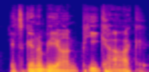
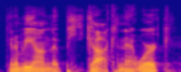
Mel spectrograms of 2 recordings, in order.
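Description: First: The stress falls on the first syllable, pea. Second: The stress falls on the second syllable, cock.

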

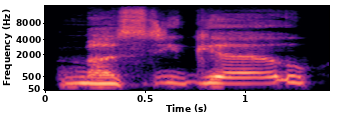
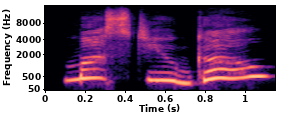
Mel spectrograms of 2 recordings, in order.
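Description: First: The voice is raspy like a smoker's. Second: The voice is high-pitched and young sounding.

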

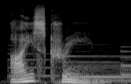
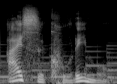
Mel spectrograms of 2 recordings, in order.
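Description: First: Cream is said as a single syllable. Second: Cream is broken into several syllables with added vowels. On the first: The speaker calls it right. "正确的念法是ice cream" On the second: The speaker calls it wrong. "我以前学过叫做ice 苦力姆"

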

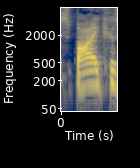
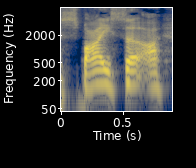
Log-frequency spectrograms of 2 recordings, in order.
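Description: First: The middle consonant sounds like a k. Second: The middle consonant sounds like an s. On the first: "Some say Spiker" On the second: "some say Spicer"

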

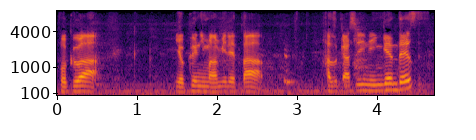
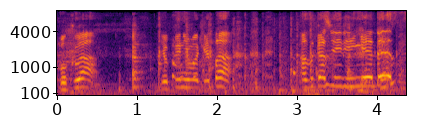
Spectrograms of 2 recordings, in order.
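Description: First: It is said in a quiet voice. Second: It is said in a loud voice.

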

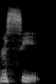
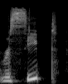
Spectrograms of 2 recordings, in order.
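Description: First: The p sound is silent. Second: The p sound is pronounced. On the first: The speaker calls it right. "The P is silent in receipt" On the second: The speaker calls it wrong. "I called it receipt"

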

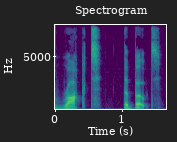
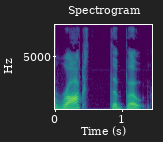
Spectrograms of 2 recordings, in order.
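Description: First: Said slowly with a clear T sound in rocked. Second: Said quickly with the T blended into the. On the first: "If I read that slowly, you hear that T sound" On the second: "When I read it quickly... You can barely hear that ED ending"

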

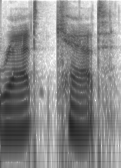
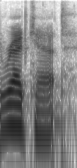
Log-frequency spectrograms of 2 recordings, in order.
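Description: First: The t in the first word is crisply pronounced. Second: The t in the first word sounds like d. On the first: The speaker calls it right. "forces you to enunciate extra hard" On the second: The speaker calls it wrong. "Otherwise, you're saying like rad cat"

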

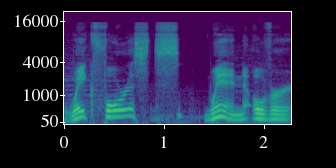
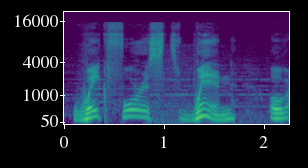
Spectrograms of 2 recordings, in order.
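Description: First: A neutral accent pronounces every R sound. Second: A Boston accent drops the R sounds. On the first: "I'm going to say all my R's now" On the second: "Just going to start letting my Ben Affleck and Matt Damon Goodwill Hunting accent come out"

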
